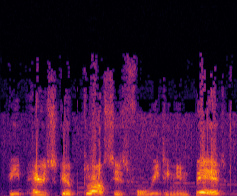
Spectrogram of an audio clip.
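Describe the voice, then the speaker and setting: A man's voice: sits high, big pitch swings, moderate pace, faint music behind, rough recording. A man playing a pompous, lecherous male radio presenter from the 1940s, in a plummy old-time radio style.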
